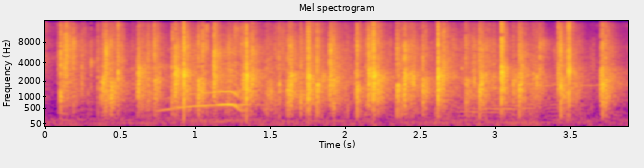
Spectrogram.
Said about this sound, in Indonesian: Udah, tepuk tangan dong.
